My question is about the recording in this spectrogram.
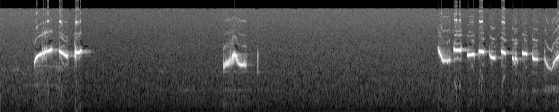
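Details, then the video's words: Orange-headed thrush song played as a lure to make a silent bird start singing: fluty whistled phrases separated by pauses, with a short lone note mid-way and a long rapid run of varied chirps and whistles at the end. "pancingan anis merah untuk anis merah macet"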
